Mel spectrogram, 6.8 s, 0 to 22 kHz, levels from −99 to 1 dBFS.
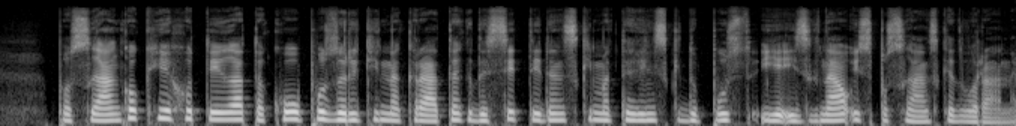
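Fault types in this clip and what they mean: No faults turn up anywhere in this speech, so there's nothing here to list or explain.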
